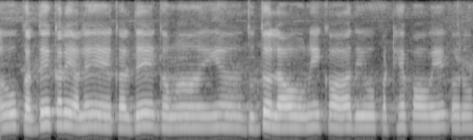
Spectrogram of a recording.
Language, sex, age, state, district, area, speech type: Dogri, female, 30-45, Jammu and Kashmir, Reasi, rural, spontaneous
